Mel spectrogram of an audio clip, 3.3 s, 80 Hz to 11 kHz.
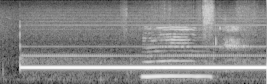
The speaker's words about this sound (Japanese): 周波数はですね、えー、ハートのソルフェジオ周波数は 639Hz なんです。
